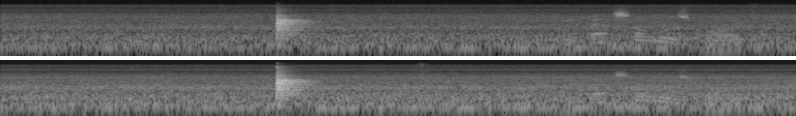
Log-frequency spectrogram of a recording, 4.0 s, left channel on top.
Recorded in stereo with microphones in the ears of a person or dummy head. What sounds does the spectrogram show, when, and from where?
1.4 s a clap: 15° right (ahead or behind)
2.8 s a man speaking: 20° left (ahead or behind)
